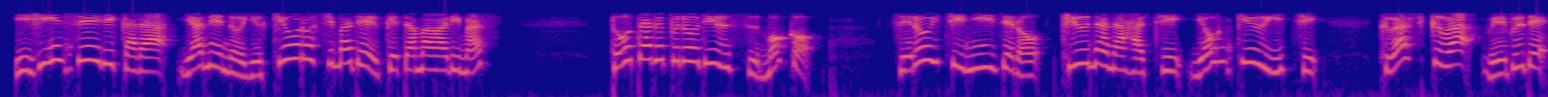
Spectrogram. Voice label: bus announce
